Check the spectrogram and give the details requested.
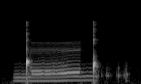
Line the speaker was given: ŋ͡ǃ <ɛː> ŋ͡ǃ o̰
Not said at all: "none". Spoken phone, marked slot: ɛː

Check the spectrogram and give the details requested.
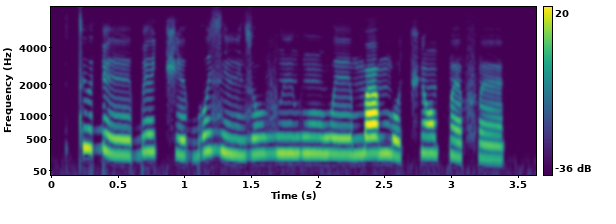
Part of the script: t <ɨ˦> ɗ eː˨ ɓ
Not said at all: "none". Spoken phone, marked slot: ɨ˦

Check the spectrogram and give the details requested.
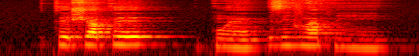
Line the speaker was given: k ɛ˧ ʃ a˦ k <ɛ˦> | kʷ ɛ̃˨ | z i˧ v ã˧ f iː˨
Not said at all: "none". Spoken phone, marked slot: ɛ˦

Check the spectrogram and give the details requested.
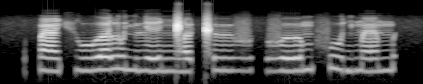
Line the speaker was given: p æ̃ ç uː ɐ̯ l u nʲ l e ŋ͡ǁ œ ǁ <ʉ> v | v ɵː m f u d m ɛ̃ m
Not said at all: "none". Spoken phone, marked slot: ʉ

